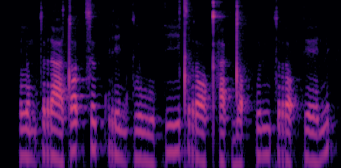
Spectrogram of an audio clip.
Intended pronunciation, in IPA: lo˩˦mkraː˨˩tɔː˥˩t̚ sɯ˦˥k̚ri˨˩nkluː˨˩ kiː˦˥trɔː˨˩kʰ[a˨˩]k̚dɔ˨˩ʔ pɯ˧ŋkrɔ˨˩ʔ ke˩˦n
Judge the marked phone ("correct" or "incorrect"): correct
